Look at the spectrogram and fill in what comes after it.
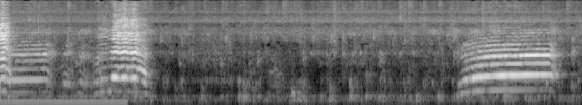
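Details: Goats grazing at pasture in the Philippine countryside give two bleats, a quavering one at the start and a clear, drawn-out nasal one near the end, separated by a quiet stretch of faint rustling and a brief low drone.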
